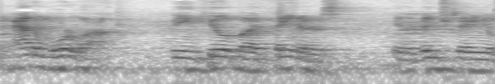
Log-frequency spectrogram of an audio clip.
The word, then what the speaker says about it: Thanos: We're talking Adam Warlock being killed by Thanos in Avengers Annual 7.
